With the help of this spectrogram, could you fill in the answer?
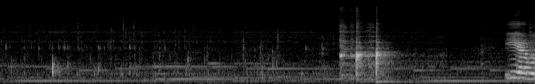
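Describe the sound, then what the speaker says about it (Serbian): A pot of water for boiling onion skins is set down on a stove, giving a few soft clunks and sloshing liquid sounds, with a louder metallic knock near the end against faint kitchen background. "Stavljam šerpu na šporet."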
